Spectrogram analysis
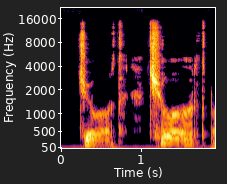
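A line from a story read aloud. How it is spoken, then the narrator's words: Whispered repetition. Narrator (Russian): повторял Пекка шепотом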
